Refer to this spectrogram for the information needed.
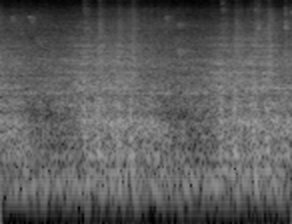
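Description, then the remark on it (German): A train rumbles past with a broad, steady roar and faint rhythmic clatter of wheels, swelling slightly as it goes by, with no voices present. “das ist der Zug. Hört man den auf der Aufnahme?”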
